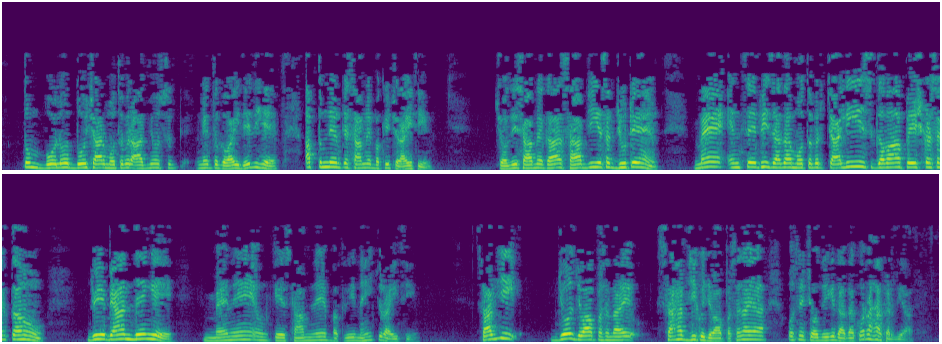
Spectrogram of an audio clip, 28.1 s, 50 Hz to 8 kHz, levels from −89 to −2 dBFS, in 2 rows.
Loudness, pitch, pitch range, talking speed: -17 LUFS, 175 Hz, 150-195 Hz, 165 wpm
